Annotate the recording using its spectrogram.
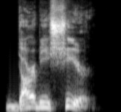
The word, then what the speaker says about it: Derbyshire: To add the correct sinister touch and not distract us with the comical pronunciation Derbyshire, please note that the name of this county is pronounced Derbyshire, with the emphasis on the first syllable.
